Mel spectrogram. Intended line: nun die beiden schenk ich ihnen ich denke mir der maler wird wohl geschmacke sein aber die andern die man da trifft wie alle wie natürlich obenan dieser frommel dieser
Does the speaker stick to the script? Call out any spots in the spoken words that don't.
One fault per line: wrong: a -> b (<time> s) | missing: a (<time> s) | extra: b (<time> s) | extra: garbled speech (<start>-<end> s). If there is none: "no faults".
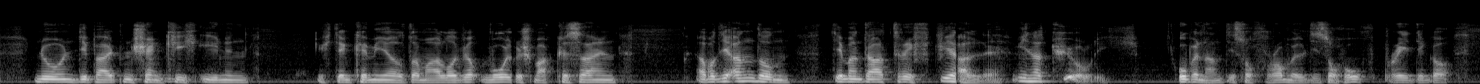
no faults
